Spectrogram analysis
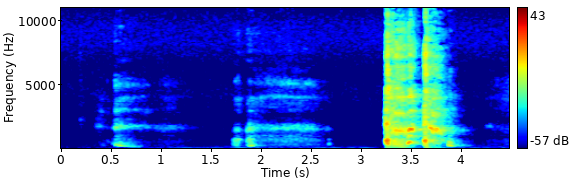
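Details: Person with a sore throat since the morning: cough.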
